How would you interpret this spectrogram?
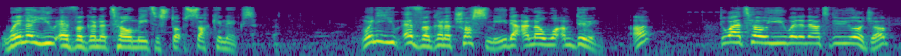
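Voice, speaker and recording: A hot-headed British male detective in a radio drama. His voice is husky and sits a little high, and he talks bluntly and colloquially, easily exasperated and quick to defend himself. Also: big pitch swings. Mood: defensive, exasperated. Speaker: police detective. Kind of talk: naturalistic radio drama acting.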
